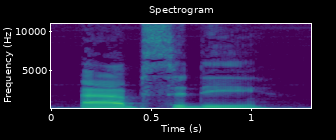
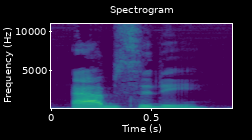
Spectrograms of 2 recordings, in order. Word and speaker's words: Abcde: It's pronounced Absidy. – Absidy. Absidy. – No, it's pronounced A, B, C, D, E. It's the alphabet. We're all familiar. – It's like Rhapsody, but it's Absidy.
